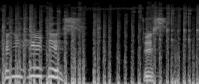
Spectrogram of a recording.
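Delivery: very high, loud mock voice.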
